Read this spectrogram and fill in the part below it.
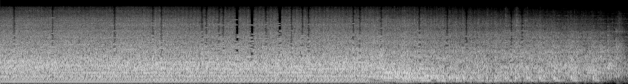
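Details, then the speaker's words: Craftsman YT4000 hydrostatic riding mower, valves not yet adjusted: steady drone then sudden sag, turns ragged, winds down and dies; rough running and stalling, owner expects carburetor problem. "Well, that doesn't sound nearly as healthy as it did the first time, does it? Let's try that again."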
